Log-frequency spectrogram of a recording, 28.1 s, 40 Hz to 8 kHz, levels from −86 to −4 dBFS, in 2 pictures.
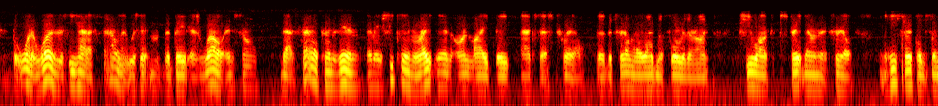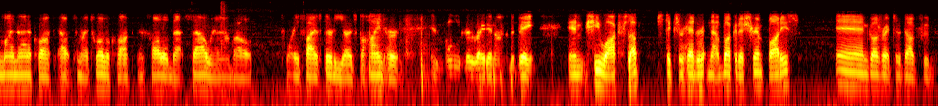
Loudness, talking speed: -26 LUFS, 220 wpm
